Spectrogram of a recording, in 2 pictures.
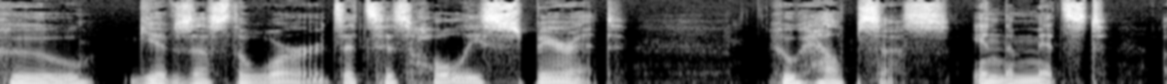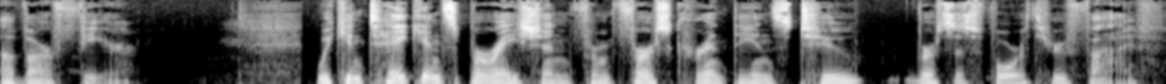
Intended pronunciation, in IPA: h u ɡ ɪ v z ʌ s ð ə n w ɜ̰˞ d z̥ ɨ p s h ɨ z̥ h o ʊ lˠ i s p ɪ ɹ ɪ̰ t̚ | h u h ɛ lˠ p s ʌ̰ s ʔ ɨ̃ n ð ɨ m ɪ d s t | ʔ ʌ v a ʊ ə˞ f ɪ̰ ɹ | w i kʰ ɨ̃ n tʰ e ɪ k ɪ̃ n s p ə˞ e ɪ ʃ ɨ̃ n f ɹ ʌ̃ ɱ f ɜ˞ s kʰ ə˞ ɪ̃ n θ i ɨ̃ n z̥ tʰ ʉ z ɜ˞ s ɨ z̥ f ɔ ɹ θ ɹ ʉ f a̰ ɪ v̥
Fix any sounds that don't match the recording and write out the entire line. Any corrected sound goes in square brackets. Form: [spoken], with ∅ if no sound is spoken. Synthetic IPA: h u ɡ ɪ v z ʌ s ð ə [∅] w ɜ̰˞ d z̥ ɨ [t] s h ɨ z̥ h o ʊ lˠ i s p ɪ ɹ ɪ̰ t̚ | h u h ɛ lˠ p s ʌ̰ s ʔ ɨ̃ n ð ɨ m ɪ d s t | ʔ ʌ v a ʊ ə˞ f ɪ̰ ɹ | w i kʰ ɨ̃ n tʰ e ɪ k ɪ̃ n s p ə˞ e ɪ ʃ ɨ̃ n f ɹ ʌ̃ ɱ f ɜ˞ s kʰ ə˞ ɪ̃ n θ i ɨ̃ n z̥ tʰ ʉ [v] ɜ˞ s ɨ z̥ f ɔ ɹ θ ɹ ʉ f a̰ ɪ v̥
